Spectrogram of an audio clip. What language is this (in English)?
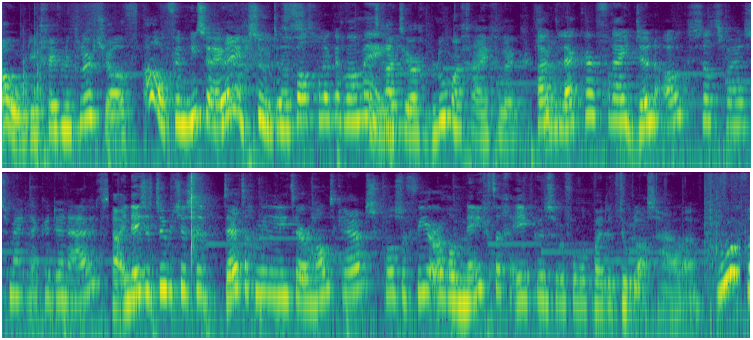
Dutch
